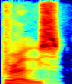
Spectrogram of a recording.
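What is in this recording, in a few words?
"grows", British English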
